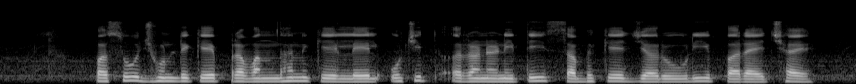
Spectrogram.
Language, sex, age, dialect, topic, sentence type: Magahi, male, 25-30, Western, agriculture, statement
